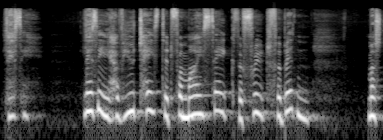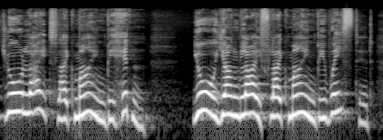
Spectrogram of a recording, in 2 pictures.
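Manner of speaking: high, loud, desperate pleading; anguished cry. Acted. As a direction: cry out in horror for your sister. Laura's anguished cry to sister.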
